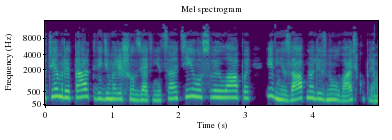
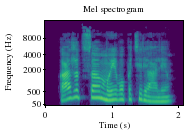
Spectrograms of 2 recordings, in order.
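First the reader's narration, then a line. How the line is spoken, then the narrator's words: Dry. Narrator (Russian): сухо прокомментировала я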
